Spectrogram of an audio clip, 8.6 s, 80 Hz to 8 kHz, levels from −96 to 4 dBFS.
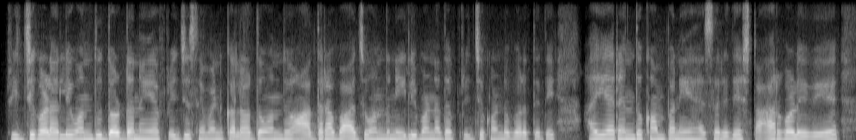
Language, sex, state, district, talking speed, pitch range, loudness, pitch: Kannada, female, Karnataka, Koppal, 170 wpm, 190-205 Hz, -20 LUFS, 195 Hz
